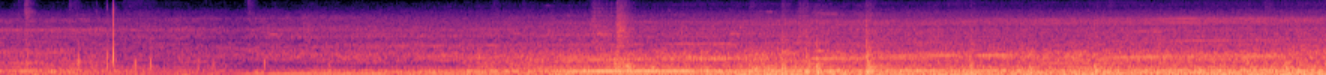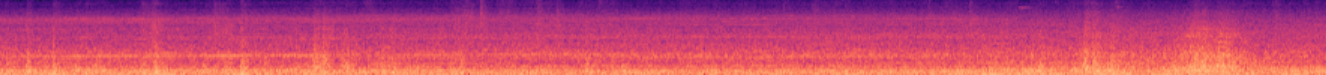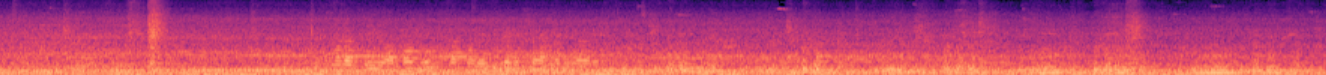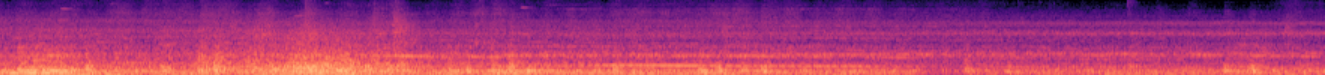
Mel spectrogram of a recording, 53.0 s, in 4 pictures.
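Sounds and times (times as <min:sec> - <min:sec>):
train motor hum: 0:00.0 - 0:50.1
train wheels rumbling on track: 0:00.0 - 0:53.0.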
